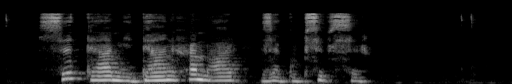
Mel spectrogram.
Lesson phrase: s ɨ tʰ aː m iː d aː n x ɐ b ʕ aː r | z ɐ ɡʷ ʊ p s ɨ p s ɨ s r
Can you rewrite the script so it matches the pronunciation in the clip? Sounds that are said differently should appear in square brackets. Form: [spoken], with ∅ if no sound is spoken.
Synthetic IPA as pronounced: s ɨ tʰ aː m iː d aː n x ɐ [m] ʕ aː r | z ɐ ɡʷ ʊ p s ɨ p s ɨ [∅] r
